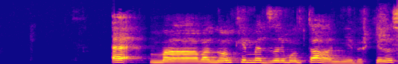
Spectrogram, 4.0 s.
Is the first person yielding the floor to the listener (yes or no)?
no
